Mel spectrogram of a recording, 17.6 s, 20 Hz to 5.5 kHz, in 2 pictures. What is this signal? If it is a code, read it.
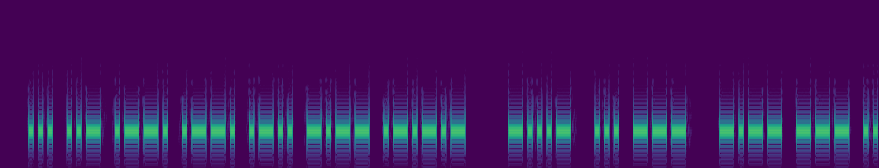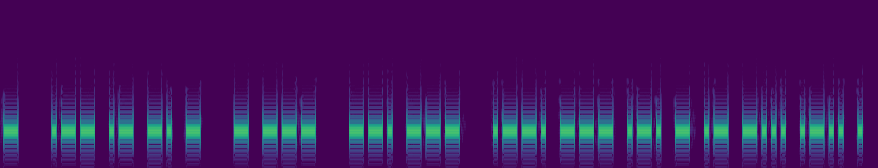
Morse code, heard as a keyed tone, about 25 wpm, 600 Hz. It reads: SUPPLY. <BT> SO YOU WANT TO GO PORTABLE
